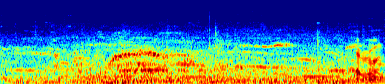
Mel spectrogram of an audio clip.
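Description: Riders on a swing ride scream far off.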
